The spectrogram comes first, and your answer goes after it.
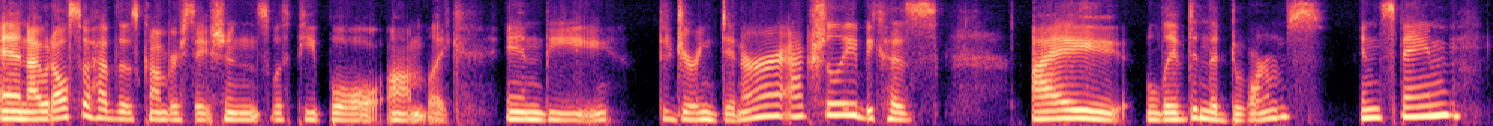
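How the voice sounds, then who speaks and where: With an unremarkable speaking voice, a woman with an American accent talks at a fairly slow pace and fairly low pitch, the sound dry and close with no echo against a quiet background. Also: lively intonation. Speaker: university student. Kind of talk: casual chat.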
